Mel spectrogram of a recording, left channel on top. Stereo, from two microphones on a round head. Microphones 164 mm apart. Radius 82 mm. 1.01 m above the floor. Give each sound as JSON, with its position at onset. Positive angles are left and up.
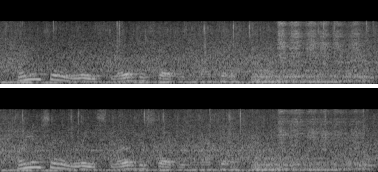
{"t": 0.2, "sound": "a man speaking", "side_deg": -65, "distance_m": 1.4}
{"t": 2.5, "sound": "writing", "side_deg": 20, "distance_m": 5.0}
